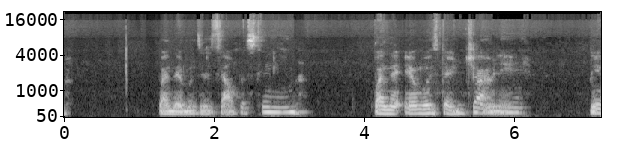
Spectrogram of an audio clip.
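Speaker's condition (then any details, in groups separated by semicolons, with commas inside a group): Multiple sclerosis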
